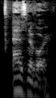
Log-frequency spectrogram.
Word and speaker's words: Aznavour: Aznavour? How do you say it? – Aznavour.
